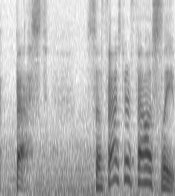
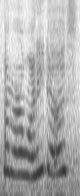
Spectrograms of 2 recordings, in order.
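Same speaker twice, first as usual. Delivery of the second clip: high, tearful vow; a grieving mother promising aloud; mother's voice; 12 semitones higher than usual. A narrator's reading. Mrs Duncan, missing her son, vowing never to scold. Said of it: "said Miss Duncan".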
